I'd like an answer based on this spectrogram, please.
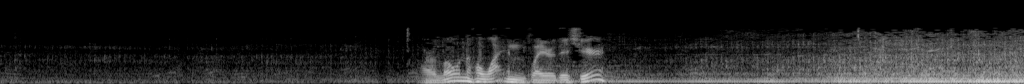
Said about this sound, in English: We've got a helicopter here hovering overhead.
